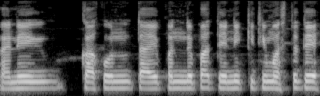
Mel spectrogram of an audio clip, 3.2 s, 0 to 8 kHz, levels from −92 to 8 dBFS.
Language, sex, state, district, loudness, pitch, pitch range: Marathi, male, Maharashtra, Chandrapur, -16 LUFS, 165 Hz, 160-165 Hz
